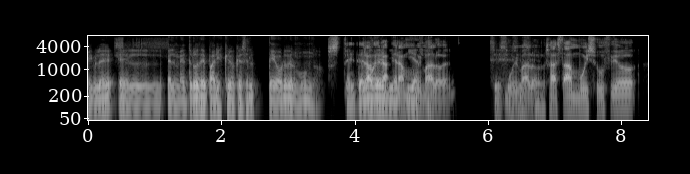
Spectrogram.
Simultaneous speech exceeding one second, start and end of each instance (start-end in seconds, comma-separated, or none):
3.6-5.2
